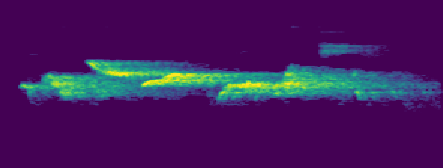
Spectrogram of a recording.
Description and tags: These are mostly blackbirds, recorded in the backyard of my house. EQed, Denoised and Amplified.
bird, blackbird, field-recording, nature, processed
